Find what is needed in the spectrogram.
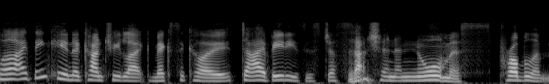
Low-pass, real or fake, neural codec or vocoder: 7.2 kHz; fake; codec, 16 kHz in and 24 kHz out, 0.9 kbps, LongCat-Audio-Codec, four codebook decoder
